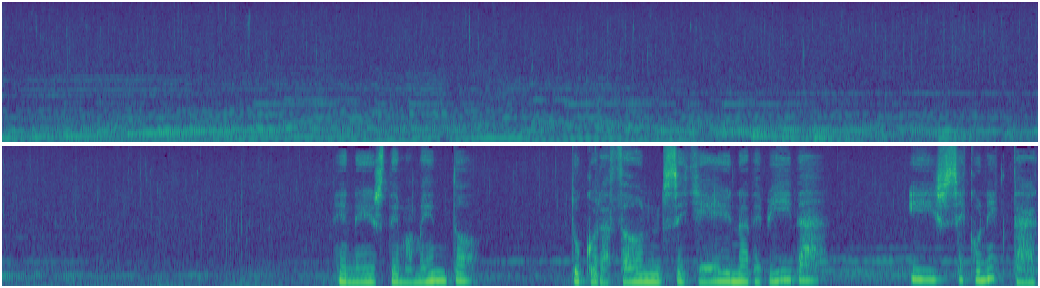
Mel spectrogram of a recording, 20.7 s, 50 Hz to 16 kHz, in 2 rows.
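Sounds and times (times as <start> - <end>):
soft sustained tonal drone: 0.0 - 20.7
steady rain pattering: 0.0 - 20.7
speech: 13.7 - 15.2, 16.0 - 18.6, 19.4 - 20.7.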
